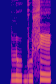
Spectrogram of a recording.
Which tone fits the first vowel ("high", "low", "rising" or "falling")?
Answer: low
